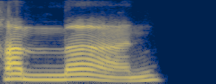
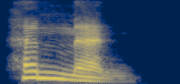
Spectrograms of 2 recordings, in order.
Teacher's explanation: The Arabic phonetics are Haman. The Egyptian is a soft H. It's Hemen.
